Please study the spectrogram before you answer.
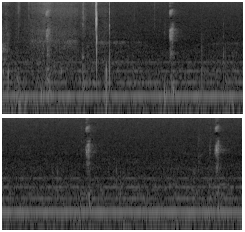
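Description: A Siberian Husky hiccups, with short, soft breathy jolts about every three seconds.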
